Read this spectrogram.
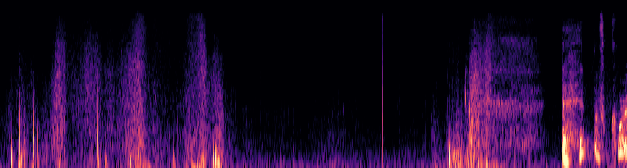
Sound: sobbing

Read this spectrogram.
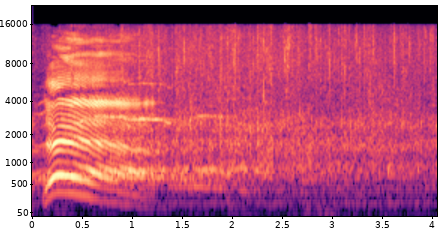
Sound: cheers and applause

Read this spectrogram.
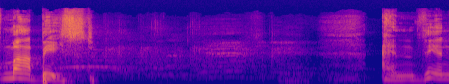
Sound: congregation applauding

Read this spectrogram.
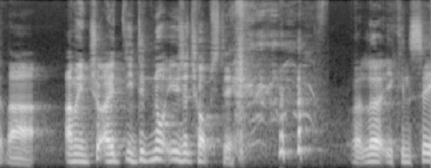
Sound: laughs

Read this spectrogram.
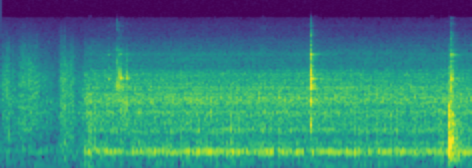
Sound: water boiling

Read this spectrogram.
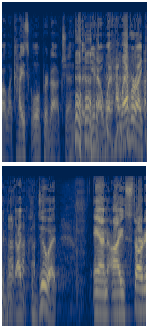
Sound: laughs

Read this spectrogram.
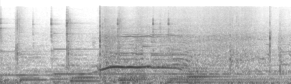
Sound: silly music; cheering; splash

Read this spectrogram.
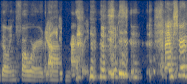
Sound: both laughing

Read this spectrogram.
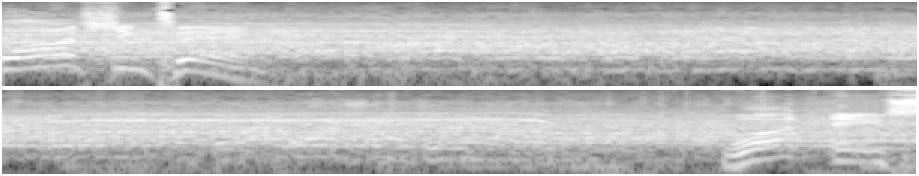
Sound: crowd

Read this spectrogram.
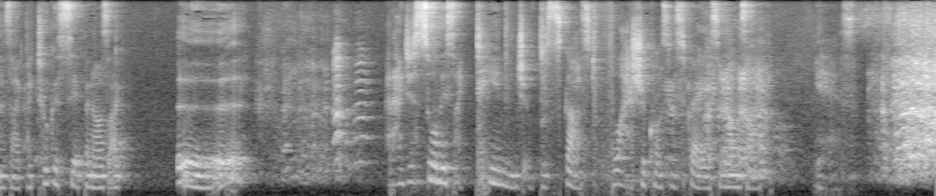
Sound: burp

